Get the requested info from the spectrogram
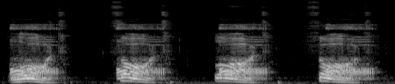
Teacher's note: Eastern New England is a little more open, a little more throaty.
